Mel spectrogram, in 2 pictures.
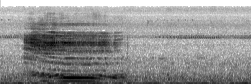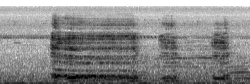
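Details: Red deer stag roaring: two long, deep, harmonic roars of about one and a half seconds each, roughly five seconds apart, followed by two shorter, broken roaring bursts near the end.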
